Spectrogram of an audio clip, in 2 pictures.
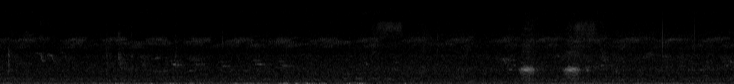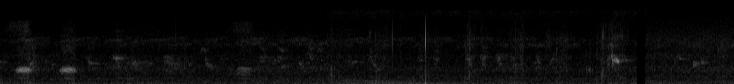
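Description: Faint outdoor field ambience. A bird gives short two-note calls twice, about eight and eleven seconds in, over a faint high repeating chirr, with some low rumble in the first few seconds. A single sharp click comes about seventeen seconds in.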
